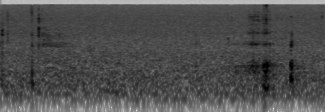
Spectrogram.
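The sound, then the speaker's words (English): Someone sips coffee: a couple of short, soft slurping and swallowing sounds near the end, after a few faint clicks, all over a low steady hiss with no talking. “Oh, pardon me while I'm sipping the coffee.”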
